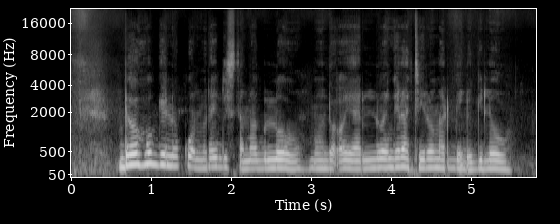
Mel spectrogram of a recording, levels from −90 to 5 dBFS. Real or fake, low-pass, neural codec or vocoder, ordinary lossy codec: fake; none; codec, 44.1 kHz, 3.4 kbps, Pupu-Codec; none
